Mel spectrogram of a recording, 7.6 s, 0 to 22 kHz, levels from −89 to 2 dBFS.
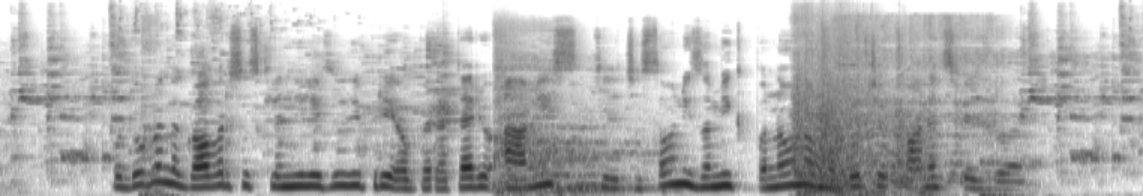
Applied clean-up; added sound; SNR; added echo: classical method log-MMSE.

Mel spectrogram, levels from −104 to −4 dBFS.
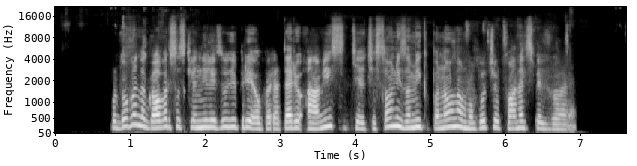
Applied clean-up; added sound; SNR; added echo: neural mask model Resemble Enhance denoiser.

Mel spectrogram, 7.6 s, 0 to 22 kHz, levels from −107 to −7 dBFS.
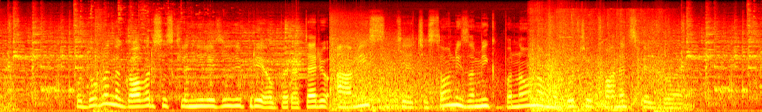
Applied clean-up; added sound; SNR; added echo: none; Explosion; 6 dB; none.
